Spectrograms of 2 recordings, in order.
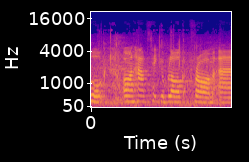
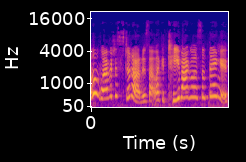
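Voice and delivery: pitched-up retold "what was that" squeal; mock disgusted surprise; 8 semitones higher than usual. Retelling stepping in dog poo, higher mock surprise. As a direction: replay the moment of stepping in something squishy. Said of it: "I was like".

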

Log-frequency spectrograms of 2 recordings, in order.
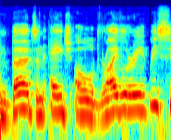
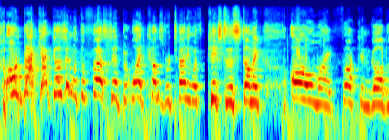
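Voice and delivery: excited fight commentary; 9 semitones higher than usual. Acted. Commentator narrating a cat fight, calls the hit excitedly. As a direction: pitch leaps way up, calling the big hit.

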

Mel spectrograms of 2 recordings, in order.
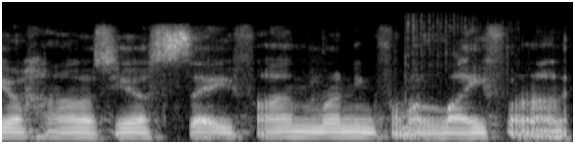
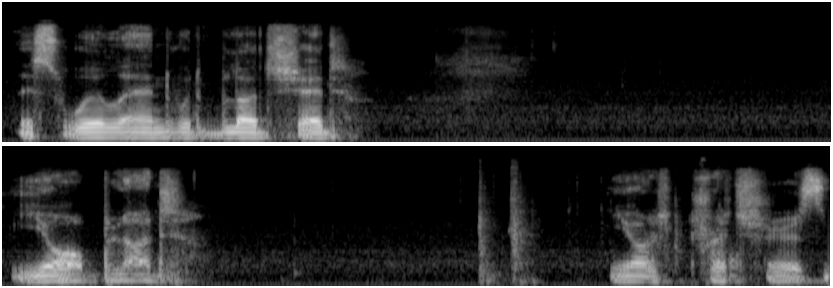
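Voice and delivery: sneering panto villain; 3 semitones lower, 6 dB quieter, slower than usual. Acted. Mock villain vow of revenge.

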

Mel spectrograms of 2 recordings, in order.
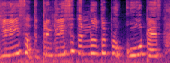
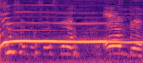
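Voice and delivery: urging shout; 4 dB louder than usual. Acted. Midwife urging push.

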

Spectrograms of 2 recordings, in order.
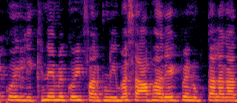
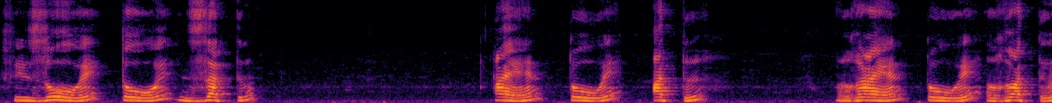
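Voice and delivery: slow letter drill; much slower than usual. Shown as a demonstration. Teacher drilling children on Urdu letters, slow clear recitation. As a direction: sound out each letter, then the joined syllable, with pauses between.

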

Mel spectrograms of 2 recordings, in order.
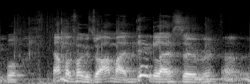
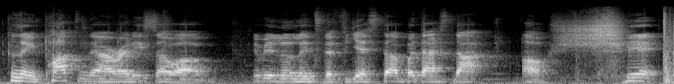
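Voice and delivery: ordinary delivery

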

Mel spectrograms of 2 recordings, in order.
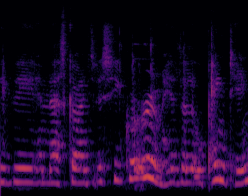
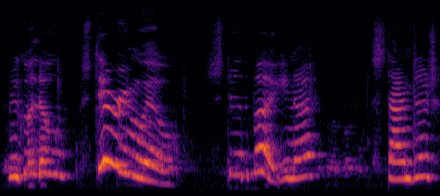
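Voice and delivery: higher and louder, showing off; excited; 6 semitones higher, 9 dB louder than usual. Real, not acted. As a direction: proudly show off the wheel. Showing off boat wheel.

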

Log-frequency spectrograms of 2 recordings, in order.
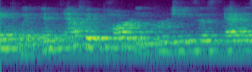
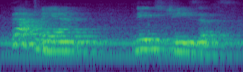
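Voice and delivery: softer, slower quoted aside; hushed parental judgement; 3 semitones lower, 8 dB quieter, slower than usual. Retold or imitated. Parents turning to their kids about the neighbour, hushed and slow. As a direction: say it low-key and slow, as a knowing aside.

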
